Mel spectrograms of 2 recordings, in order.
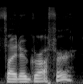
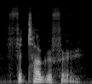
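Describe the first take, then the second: First: The stress is not on the second syllable. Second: The stress is on the second syllable. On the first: The speaker calls it wrong. "not photographer" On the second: The speaker calls it right. "the phrase is harder on the tog"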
